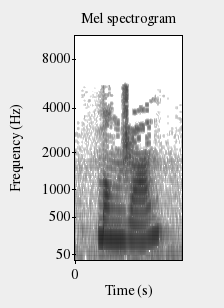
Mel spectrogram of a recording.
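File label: "猛然", Mandarin Chinese; chinese flashcards; hsk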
